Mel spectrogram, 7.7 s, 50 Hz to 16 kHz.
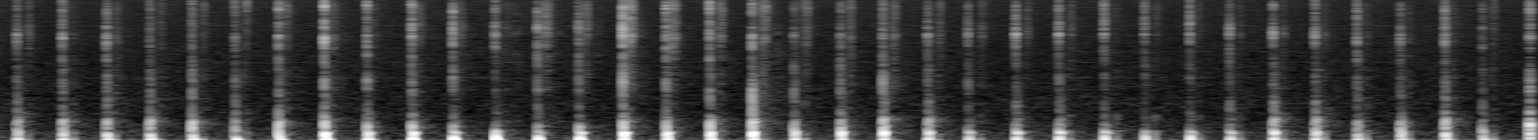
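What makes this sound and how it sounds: A cardboard box is knocked and tapped in a quick, fairly steady run of about 36 short, dull thuds. Each hit is low and muffled and dies away almost at once, with no ringing.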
